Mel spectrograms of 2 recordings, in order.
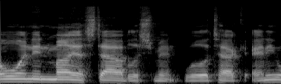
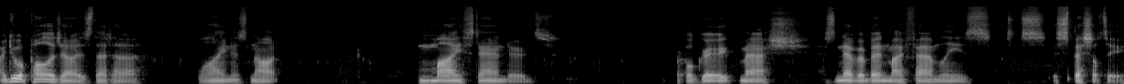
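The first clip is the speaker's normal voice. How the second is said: confidential, confiding, secretive tone. A man bringing the party a flagon of wine, speaking in a hushed tone. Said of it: "He goes into a hushed tone".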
